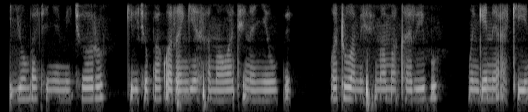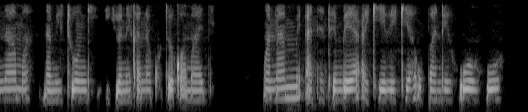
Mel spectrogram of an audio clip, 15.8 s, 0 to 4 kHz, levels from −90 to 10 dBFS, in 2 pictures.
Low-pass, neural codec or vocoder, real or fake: 3.6 kHz; none; real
